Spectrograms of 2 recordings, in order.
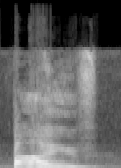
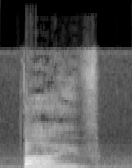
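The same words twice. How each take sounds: First: The pitch rises at the end of the word. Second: The pitch falls at the end of the word.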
